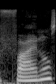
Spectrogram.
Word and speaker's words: final: In the word canal, spelled C-A-N-A-L, we hear a short A sound in the second syllable, nal. Canal. If you listen carefully to the word final, you'll hear that there is no vowel sound in the final syllable. Final. My tongue moves directly from the L sound to the L sound with no vowel in between.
